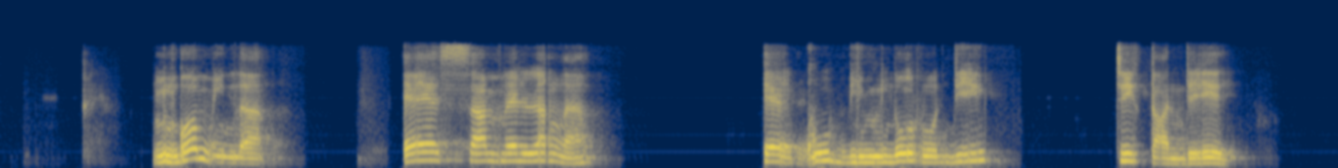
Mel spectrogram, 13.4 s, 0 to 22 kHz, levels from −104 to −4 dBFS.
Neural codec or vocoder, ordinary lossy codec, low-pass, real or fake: codec, 16 kHz, 1 kbps, FunCodec, trained on Chinese and English, 50 frames a second; Opus, 32 kbps; 7.2 kHz; fake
